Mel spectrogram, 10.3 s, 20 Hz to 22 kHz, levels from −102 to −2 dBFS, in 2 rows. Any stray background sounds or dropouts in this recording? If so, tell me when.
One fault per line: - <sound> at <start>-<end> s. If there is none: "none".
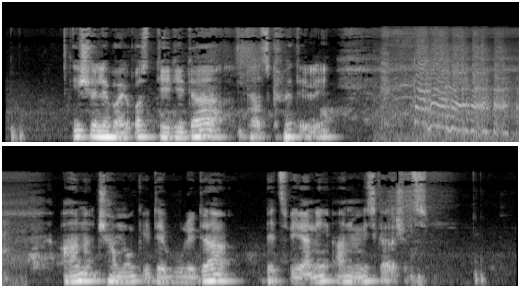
- laugh at 3.8-5.3 s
